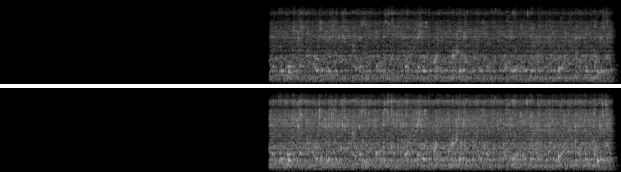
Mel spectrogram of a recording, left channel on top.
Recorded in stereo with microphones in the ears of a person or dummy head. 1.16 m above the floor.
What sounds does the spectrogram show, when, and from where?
2.7 s dripping: 65° right (ahead or behind), 1.0 m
